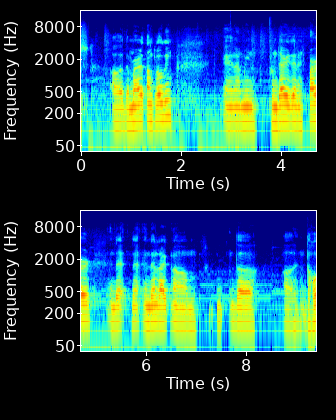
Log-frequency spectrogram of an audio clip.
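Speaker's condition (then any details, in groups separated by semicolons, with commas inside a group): Cerebral palsy; cerebral palsy, premature birth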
